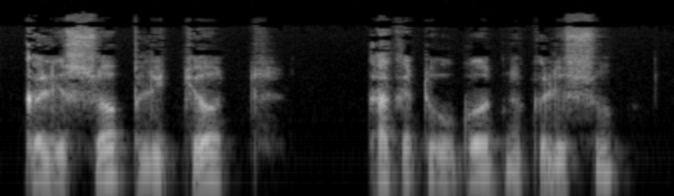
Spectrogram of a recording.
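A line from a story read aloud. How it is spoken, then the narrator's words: Calm reply. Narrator (Russian): спокойно отозвалась Верн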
